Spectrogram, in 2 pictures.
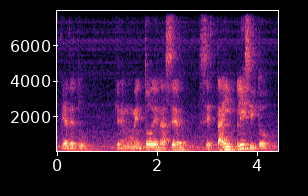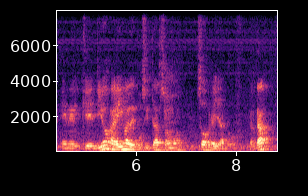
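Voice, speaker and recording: A man leads a Bible study class, voice set at an ordinary middle pitch. He spells out Hebrew phrases slowly and keeps checking that listeners follow. The recording is very echoey, with the mic far off and faint noise behind. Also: darkish tone. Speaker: Bible teacher.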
